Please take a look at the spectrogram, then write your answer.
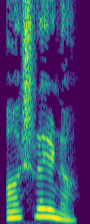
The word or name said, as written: ಆಶ್ರಯಣ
